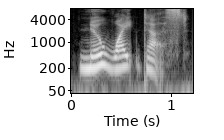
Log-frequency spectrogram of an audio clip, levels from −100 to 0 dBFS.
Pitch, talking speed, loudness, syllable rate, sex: 205 Hz, 145 wpm, -16 LUFS, 3.8 syllables/s, female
